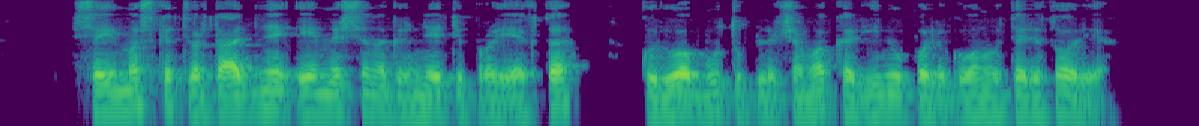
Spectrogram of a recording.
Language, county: Lithuanian, Panevėžys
